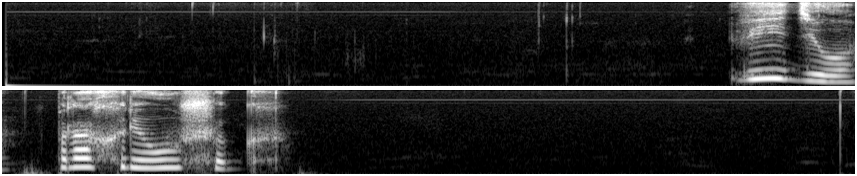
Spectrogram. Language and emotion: Russian, sad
